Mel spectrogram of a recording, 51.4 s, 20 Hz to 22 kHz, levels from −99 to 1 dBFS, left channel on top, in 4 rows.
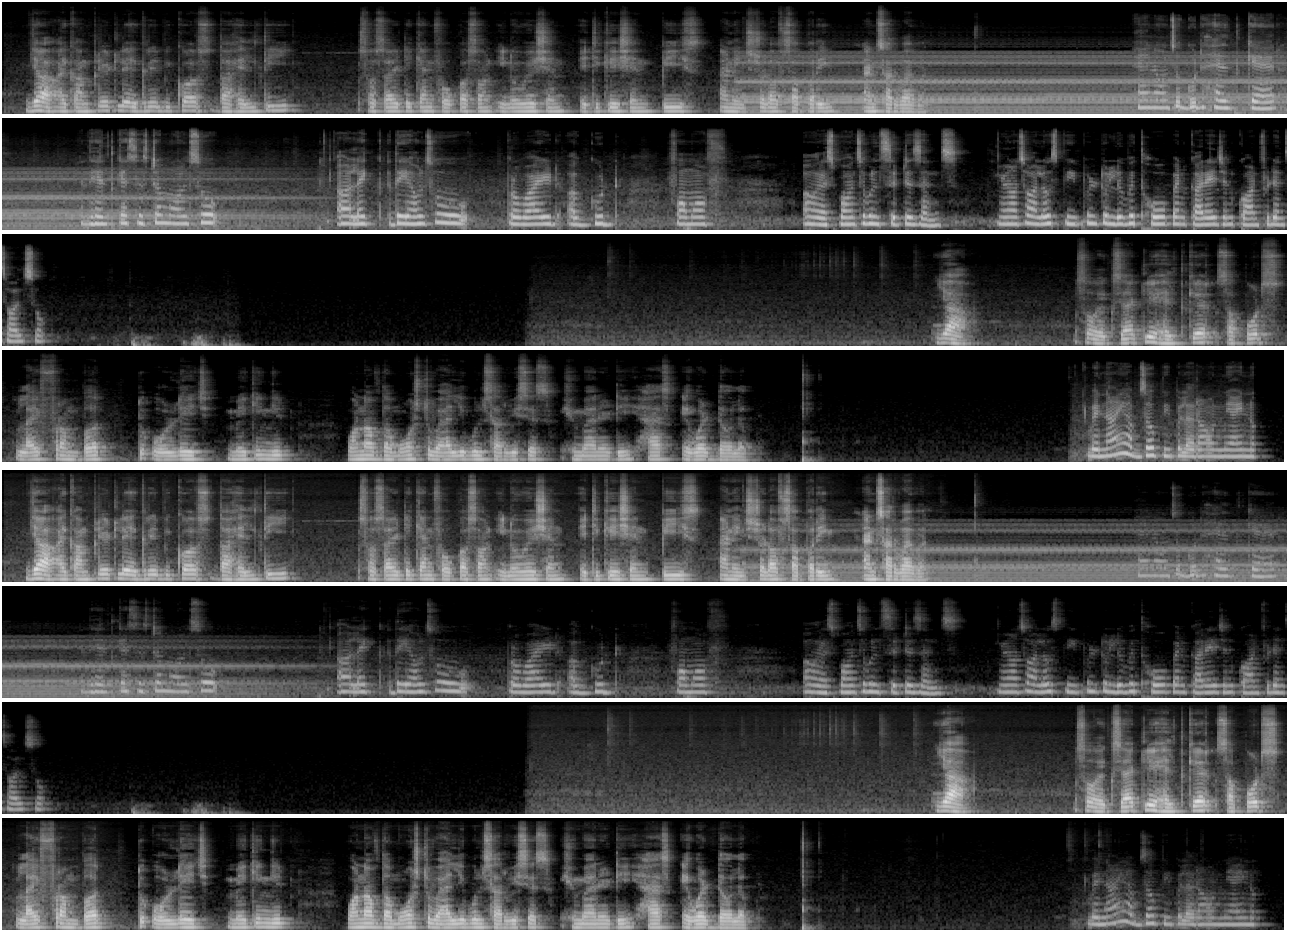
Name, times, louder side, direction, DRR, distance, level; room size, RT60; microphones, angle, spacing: voice 1, 0.2-2.9 3.6-8.3 8.6-9.3 35.0-35.4 36.4-39.6 39.9-41.4 42.0-46.0, right 4 dB, 35° right, 0.5 m, -26 dB
sound 1, 7.3-16.2, left 3 dB, 90° left, 1.4 m, -41 dB
voice 2, 11.3-22.4 22.8-26.1 27.6-27.7 49.2-51.1, left 7 dB, 65° left, 0.3 m, -31 dB
7.4 x 6.2 x 3.3 m
head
